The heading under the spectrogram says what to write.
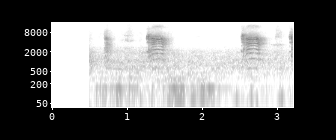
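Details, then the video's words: Zebra finch singing, with bursts of buzzy, nasal notes in short loud blasts spaced about a second apart, between quieter stretches. "Burung pipit zebra gajorrrrr"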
